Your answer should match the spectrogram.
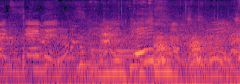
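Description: Dogs barking and yipping in quick, short calls, mixed with voices.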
